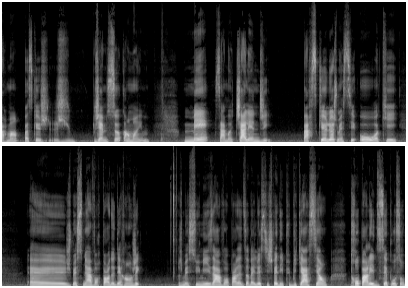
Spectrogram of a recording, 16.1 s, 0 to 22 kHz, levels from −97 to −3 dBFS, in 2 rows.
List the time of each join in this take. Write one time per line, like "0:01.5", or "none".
none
